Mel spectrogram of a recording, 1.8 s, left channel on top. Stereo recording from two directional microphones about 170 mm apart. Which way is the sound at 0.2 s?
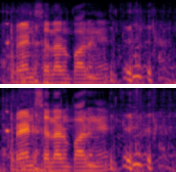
10° right (ahead or behind).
